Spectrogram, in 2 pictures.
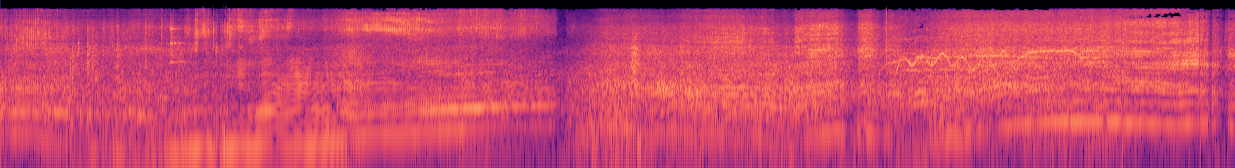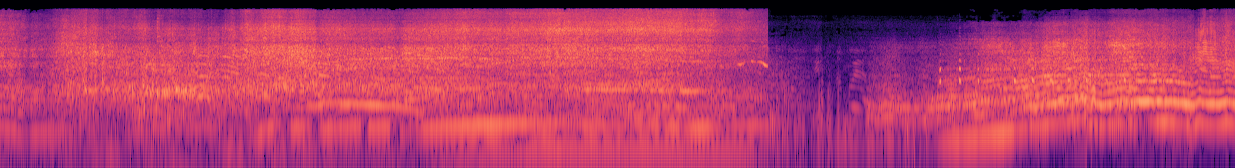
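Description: Hillclimb race cars at full throttle, one pass after another, their engines revving up and dropping through gear changes, with tyre squeal. The sound changes abruptly twice, about a quarter of the way in and again near the end, as a different car takes over.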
